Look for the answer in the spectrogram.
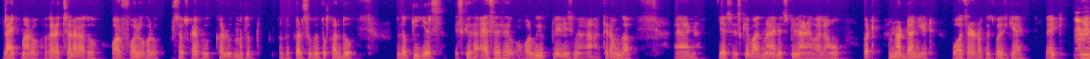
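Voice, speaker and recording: A man's voice: medium pitch, fairly even intonation, brisk, a little mellow. A young man teaching medicine in a casual lecture, switching between Hindi and English and sounding out speech patterns himself. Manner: informal, mixes Hindi and English, demonstrates speech patterns aloud; frequent throat clearing. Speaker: medical tutor.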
